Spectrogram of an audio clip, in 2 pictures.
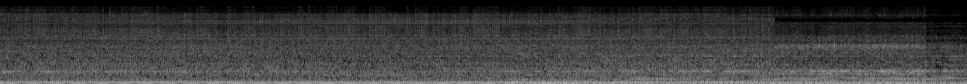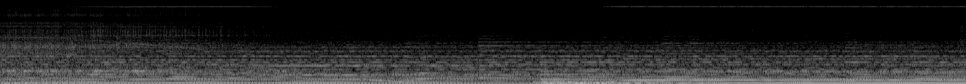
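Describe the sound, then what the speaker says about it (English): An alternator converted into a magnet motor, driven from a 55-volt DC controller at up to 2,875 RPM, runs with a continuous loud electric whine and hum that shifts in pitch as it changes speed. "Now the motor rotates counterclockwise."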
